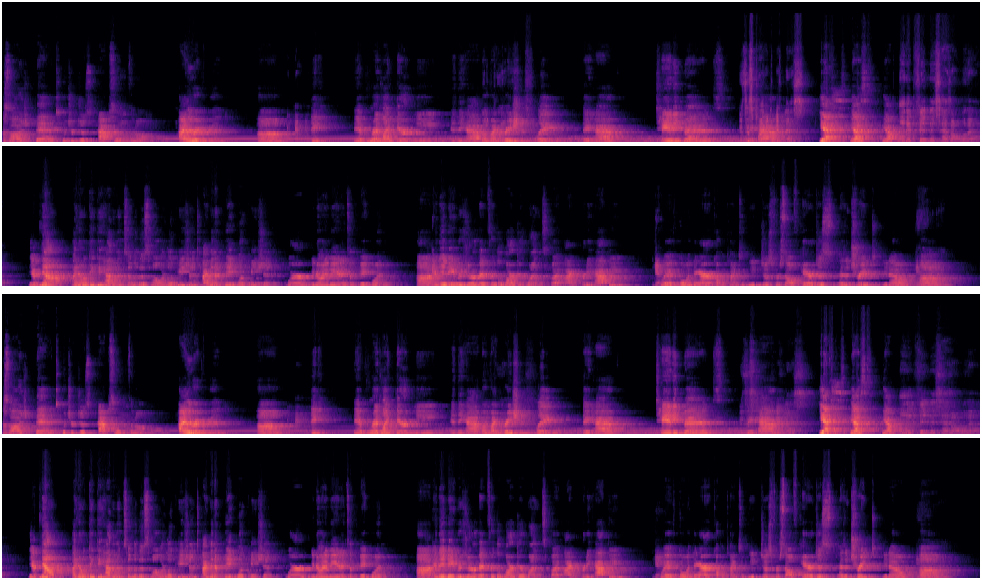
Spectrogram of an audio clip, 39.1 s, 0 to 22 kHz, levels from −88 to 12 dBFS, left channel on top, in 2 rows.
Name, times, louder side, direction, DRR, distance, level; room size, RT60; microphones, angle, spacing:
voice 1, 0.0-3.2 3.5-4.5 5.1-5.6 6.2-6.4 7.0-10.9 11.6-12.3 13.1-14.2 14.9-15.5 16.3-17.3 17.6-17.9 20.1-27.3 27.8-32.0 32.7-36.9 37.2-38.5, right 2 dB, 20° right, 3 dB, 0.4 m, -27 dB
voice 2, 2.2-3.5 5.7-6.3 9.5-10.6 14.7-16.1 17.9-19.6 28.1-28.3 32.6-32.8 37.8-38.4, left 3 dB, 30° left, 3 dB, 0.5 m, -40 dB
sound 1, 2.5-15.0, left 2 dB, 80° right, 1.8 m, -44 dB
10.5 x 3.9 x 3.0 m, 1.3 s
head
